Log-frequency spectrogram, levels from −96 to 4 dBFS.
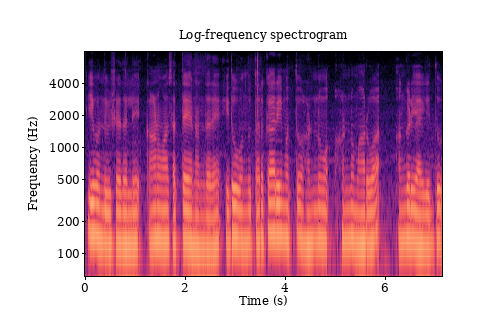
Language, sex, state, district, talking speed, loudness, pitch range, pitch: Kannada, male, Karnataka, Raichur, 110 wpm, -23 LUFS, 120-135 Hz, 125 Hz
